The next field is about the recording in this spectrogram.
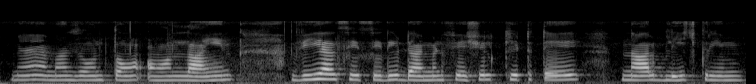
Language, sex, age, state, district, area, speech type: Punjabi, female, 30-45, Punjab, Rupnagar, rural, spontaneous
